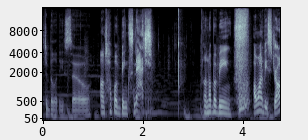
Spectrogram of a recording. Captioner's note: sucks in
